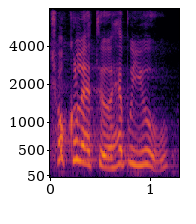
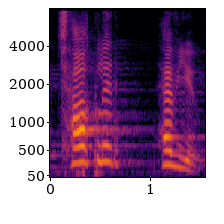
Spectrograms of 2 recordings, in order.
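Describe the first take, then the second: First: It is said with a Korean accent. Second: It is said with plain English pronunciation.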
